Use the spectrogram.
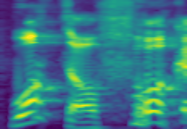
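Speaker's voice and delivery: startled outburst, high and loud. Retold or imitated. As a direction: blurt it out as if you just jumped. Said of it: "I kinda just jumped".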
